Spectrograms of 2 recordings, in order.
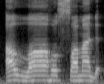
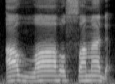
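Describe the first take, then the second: No difference in how they are said.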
